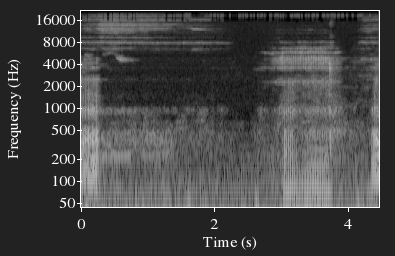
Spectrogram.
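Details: Loud, low, rough rattling snoring breaths of a sleeping adult, recorded close up with a Zoom H5 handheld recorder; real self-recorded snoring.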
